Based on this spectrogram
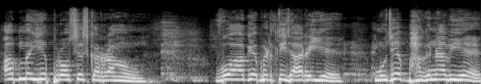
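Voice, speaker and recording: High-voiced young man doing stand-up. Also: normal speed. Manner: animated, conversational storytelling with asides to the audience. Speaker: stand-up comedian. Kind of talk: stand-up comedy storytelling. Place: comedy stage with live audience. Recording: live show with crowd laughing. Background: audience laughter.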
